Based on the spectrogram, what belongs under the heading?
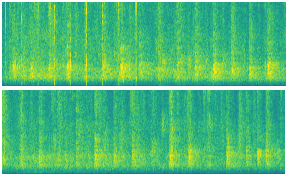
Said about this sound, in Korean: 말씀 여러분 잘 들으시고 어, 우리 환영하는 마음으로 박수로 우리 목사님 맞이하시겠습니다.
